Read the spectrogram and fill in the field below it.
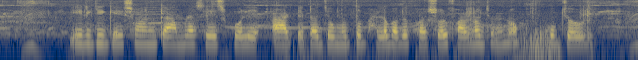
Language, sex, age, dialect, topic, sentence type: Bengali, female, <18, Northern/Varendri, agriculture, statement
